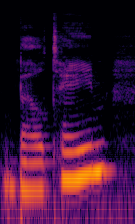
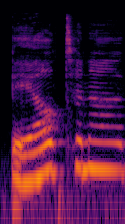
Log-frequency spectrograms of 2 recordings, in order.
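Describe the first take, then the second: First: The word is said the usual anglicized way. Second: The word is said with the Irish pronunciation. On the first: "it may sound different than Beltane" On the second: "Irish is pronounced Bealtaine"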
